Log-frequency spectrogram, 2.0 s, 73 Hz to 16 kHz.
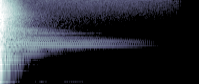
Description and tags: KBSD-E22-VELOCITY7
This sample pack contains 109 samples of a Ludwig Accent Combo 14x6 snare drum played by drummer Kent Breckner and recorded with eight different microphones and multiple velocity layers. For each microphone there are ten velocity layers but in addition there is a ‘combi’ set which is a mixture of my three favorite mics with ten velocity layers and a ‘special’ set featuring those three mics with some processing and nineteen velocity layers, the even-numbered ones being interpolated. The microphones used were a Shure SM57, a Beyer Dynamic M201, a Josephson e22s, a Josephson C42, a Neumann TLM103, an Electrovoice RE20, an Electrovoice ND868 and an Audio Technica Pro37R. Placement of mic varied according to sensitivity and polar pattern. Preamps used were NPNG and Millennia Media and all sources were recorded directly to Pro Tools through Frontier Design Group and Digidesign converters. Final editing and processing was carried out in Cool Edit Pro.
14x6, accent, beyer, breckner, combo, drum, drums, electrovoice, josephson, kent, layer, layers, ludwig, mic, microphone, microphones, mics, multi, neumann, sample, samples, shure, snare, technica, velocity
